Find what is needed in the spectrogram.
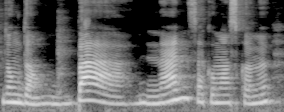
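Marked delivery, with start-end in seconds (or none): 0.8-1.9 "banane" with a long, leaning ba; "banane" slowed, first syllable held; stressed first syllable. Shown as a demonstration. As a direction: stretch the opening ba of "banane". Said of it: "On va accentuer la première syllabe".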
